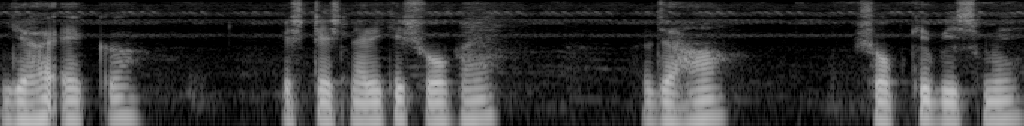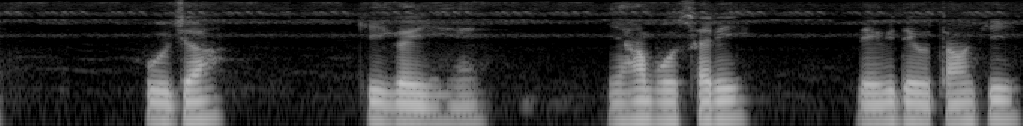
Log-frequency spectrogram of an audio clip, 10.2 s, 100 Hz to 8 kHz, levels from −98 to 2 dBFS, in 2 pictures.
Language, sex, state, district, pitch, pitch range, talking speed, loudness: Hindi, male, Maharashtra, Nagpur, 115 Hz, 110-125 Hz, 130 wpm, -34 LUFS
